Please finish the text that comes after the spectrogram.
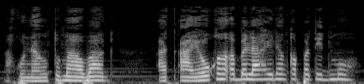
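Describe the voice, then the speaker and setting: A woman's voice: medium pitch, moderate pace, faint music behind, natural voice. A woman voicing a worried, apologetic older mother in an audiobook story.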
